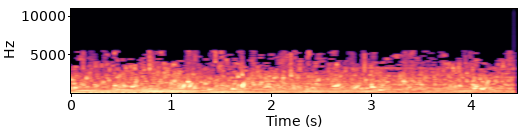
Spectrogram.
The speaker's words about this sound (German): Dein Herz hat dich hierher geführt. Dein Herz hat das Plätschern gehört.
